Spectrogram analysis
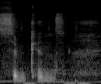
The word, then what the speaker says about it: Simpkins: That's how you say his name. It's a weird, strange last name, like Simpsons, but Simpkins.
